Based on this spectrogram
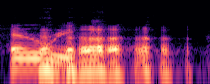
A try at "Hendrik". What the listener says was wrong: For the Spanish people, it must be Hendrik. Can you say D? Hendrik. Hendrik. Well, it's easy, but Hendrik is difficult for you.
